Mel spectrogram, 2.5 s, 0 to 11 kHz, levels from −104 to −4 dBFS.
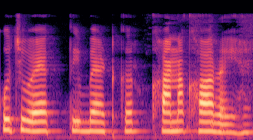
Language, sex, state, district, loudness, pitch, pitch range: Hindi, female, Uttar Pradesh, Saharanpur, -18 LUFS, 220 Hz, 220-225 Hz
